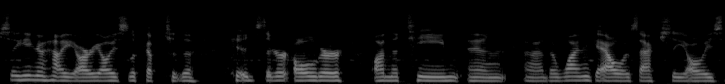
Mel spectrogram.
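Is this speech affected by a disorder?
Yes: cleft palate; congenital, very severe, no nose, no upper lip, 26 surgeries, speech therapy for 11 years.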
